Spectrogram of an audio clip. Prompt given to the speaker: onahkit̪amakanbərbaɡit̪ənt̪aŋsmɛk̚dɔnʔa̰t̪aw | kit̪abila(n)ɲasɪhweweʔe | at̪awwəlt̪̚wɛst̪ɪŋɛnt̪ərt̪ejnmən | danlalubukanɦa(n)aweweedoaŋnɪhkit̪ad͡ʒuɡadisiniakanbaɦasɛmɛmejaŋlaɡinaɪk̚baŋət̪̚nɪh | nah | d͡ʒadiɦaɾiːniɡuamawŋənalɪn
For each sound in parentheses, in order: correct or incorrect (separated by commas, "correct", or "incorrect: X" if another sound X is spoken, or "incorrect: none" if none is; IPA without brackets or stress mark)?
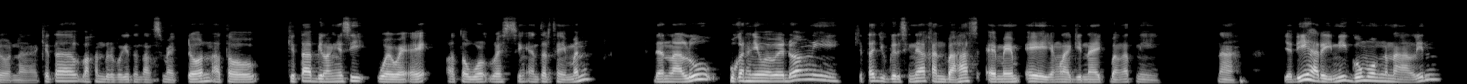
incorrect: ŋ, incorrect: ɲ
